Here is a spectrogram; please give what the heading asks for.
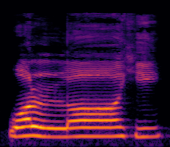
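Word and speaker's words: والله: তো মাঝে যে আলিফ লাম, এটা নো সাইন নো সাউন্ড, আমরা উচ্চারণ করব না। ওয়াও ফাতহা সরাসরি তাসদিদওয়ালা লামকে ধরছে, তাহলে এখানে ওয়াল্লাহি না পড়ে আমরা পড়ব ওয়াল্লাহি।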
